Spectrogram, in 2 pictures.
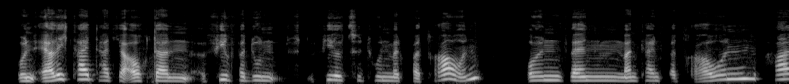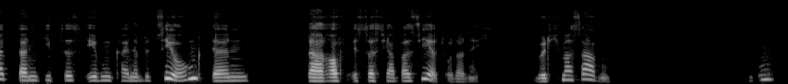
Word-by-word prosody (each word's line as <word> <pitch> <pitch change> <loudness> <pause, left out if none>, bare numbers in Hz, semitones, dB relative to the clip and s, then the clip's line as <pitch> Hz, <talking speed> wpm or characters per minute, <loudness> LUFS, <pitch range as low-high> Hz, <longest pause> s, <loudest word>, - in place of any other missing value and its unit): Und 160 +1 +2
Ehrlichkeit 230 +6 +6
hat 180 -3 -3
ja - - +4
auch 160 +1 +4
dann 165 - +2
viel 225 -1 0
verdun 185 - -4
v 440 +1 -23
viel 205 -3 +1
zu 185 - -10
tun 180 +1 -7
mit 160 -1 -1
Vertrauen, 240 - +3 0.4
und 190 0 -1
wenn 180 -1 +2
man 165 +1 +2
kein 175 -1 -5
Vertrauen 235 - 0
hat, 240 +2 +3
dann 190 -1 -3
gibt 195 +1 -19
es 195 -1 -7
eben 185 0 -7
keine 175 -1 -10
Beziehung, 225 - 0
denn 175 +2 -5 0.6
darauf 165 +1 +1
ist 155 +2 -17
das 170 - -5
ja 160 -2 -7
basiert, 165 - -6
oder 130 -2 -15
nicht? - - -24 0.4
Würde 145 +1 -7
ich - - -27
mal 210 0 -5
sagen. 230 -2 -7 1.4
Mhm. 225 +7 -12
180 Hz, 150 wpm, -24 LUFS, 165-225 Hz, 1.4 s, Ehrlichkeit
